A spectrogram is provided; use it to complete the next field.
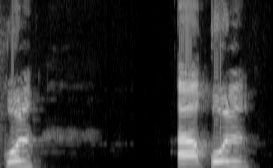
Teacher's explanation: یہ موٹا قاف ہے، بڑا قاف، اس کو موٹا کرنا ہے۔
